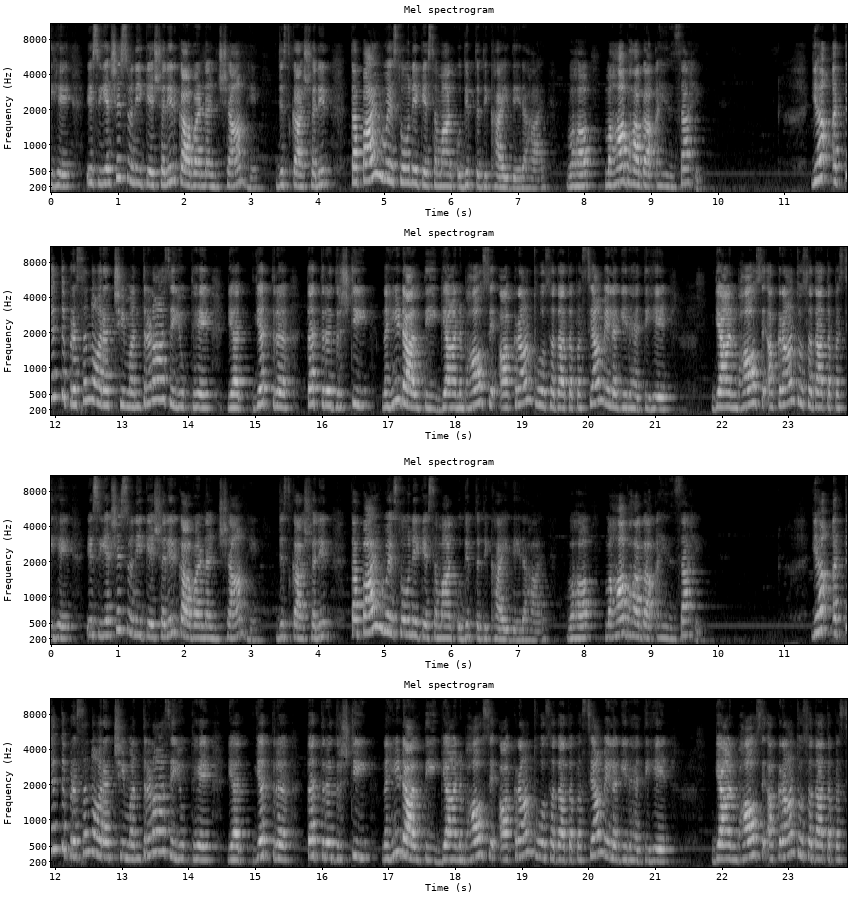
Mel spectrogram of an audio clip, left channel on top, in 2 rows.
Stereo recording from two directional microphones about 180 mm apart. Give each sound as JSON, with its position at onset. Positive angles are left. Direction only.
{"t": 0.1, "sound": "a woman's voice", "side_deg": 35}
{"t": 11.3, "sound": "a woman's voice", "side_deg": 30}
